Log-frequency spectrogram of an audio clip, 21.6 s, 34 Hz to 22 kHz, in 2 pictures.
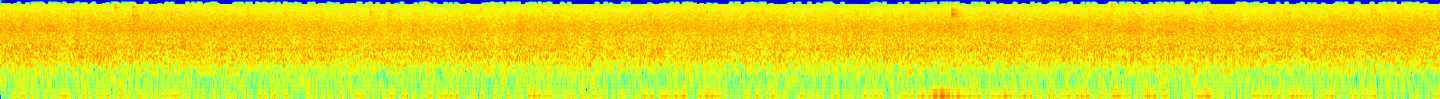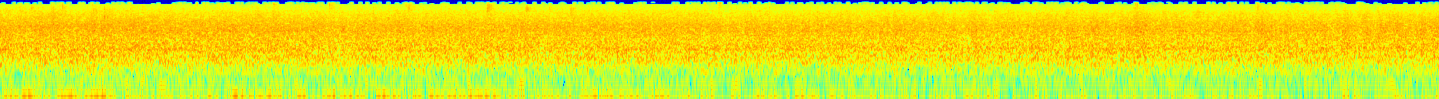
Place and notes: Great Lingy Hut Bothy - Sheltering from the rain
After two soggy days hiking, this shelter was so welcome.
Recorded on LOM Mikro USI's and Sony PCM-A10.
North West England, England, United Kingdom, 7 September 2020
